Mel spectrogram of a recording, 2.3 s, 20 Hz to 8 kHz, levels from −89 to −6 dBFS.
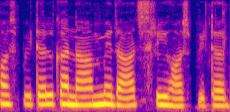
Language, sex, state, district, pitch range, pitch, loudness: Hindi, female, Uttar Pradesh, Budaun, 205-235 Hz, 225 Hz, -12 LUFS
